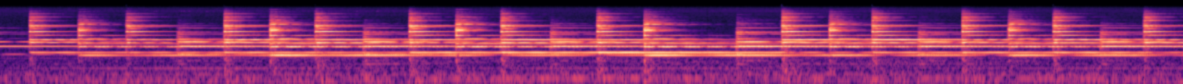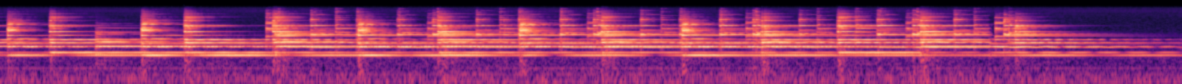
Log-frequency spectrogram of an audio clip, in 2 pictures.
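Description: Church bells ringing a steady run of overlapping strikes, about two a second. About two-thirds of the way in, more bells join and the ringing becomes denser and brighter, then it begins to fade at the very end.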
